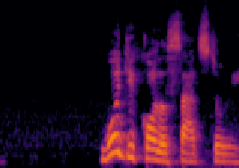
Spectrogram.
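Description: A woman speaks clearly and close by, asking a question.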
